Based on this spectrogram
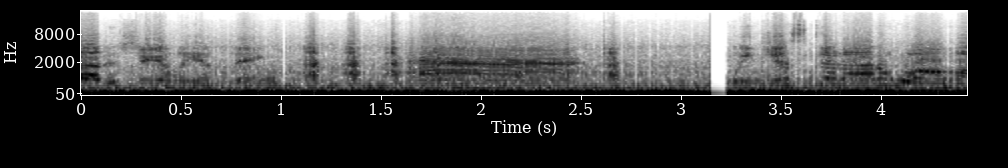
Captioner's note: laughs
